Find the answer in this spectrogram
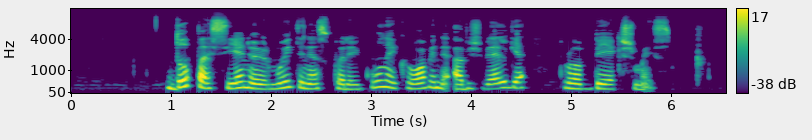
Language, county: Lithuanian, Tauragė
